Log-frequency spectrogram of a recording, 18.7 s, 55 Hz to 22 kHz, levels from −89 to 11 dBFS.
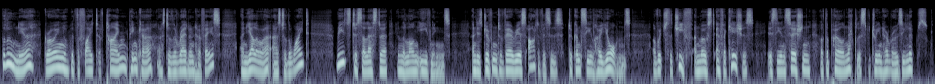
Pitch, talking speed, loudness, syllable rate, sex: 150 Hz, 185 wpm, -19 LUFS, 5.3 syllables/s, female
